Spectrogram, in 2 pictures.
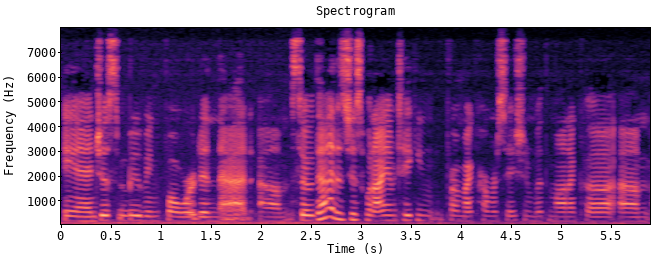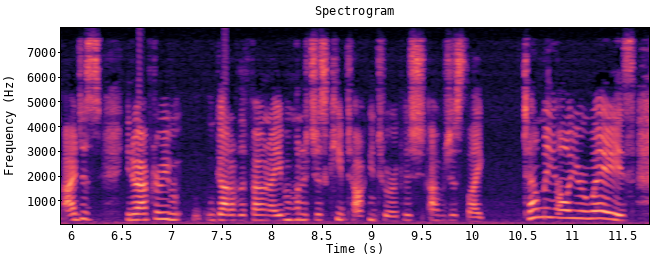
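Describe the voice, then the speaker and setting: With a slight Southern US accent, a woman talks at a very fast pace, her fairly high pitch rising and falling in lively intonation. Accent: slight Southern twang. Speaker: podcast host. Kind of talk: podcast outro monologue. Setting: phone call. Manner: animated.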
